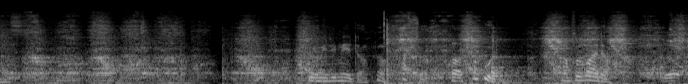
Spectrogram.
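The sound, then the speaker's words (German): A hand file rasps across metal in steady back-and-forth strokes as apprentice well builders are trained in metalworking, a gritty, fairly loud scraping repeated throughout, with faint voices murmuring underneath at times. “Brunnenbauer müssen fit in der Metallbearbeitung sein und beispielsweise feilen und schweißen können.”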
